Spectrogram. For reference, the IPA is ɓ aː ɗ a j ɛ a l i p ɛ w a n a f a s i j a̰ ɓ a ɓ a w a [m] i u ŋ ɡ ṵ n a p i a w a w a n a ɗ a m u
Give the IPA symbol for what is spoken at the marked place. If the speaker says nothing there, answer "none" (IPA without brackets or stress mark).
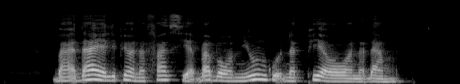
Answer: m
